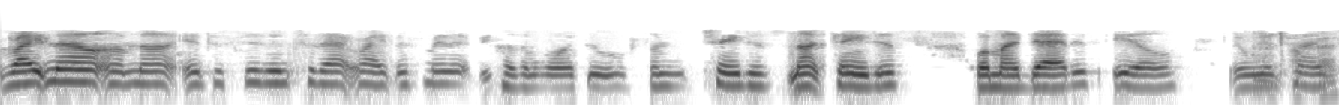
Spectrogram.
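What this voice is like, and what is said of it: Congested voice with a cold. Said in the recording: “I have a bad cold”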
